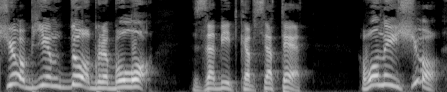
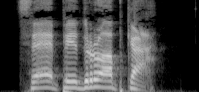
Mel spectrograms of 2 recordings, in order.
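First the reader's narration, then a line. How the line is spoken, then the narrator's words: Hoarse curt remark. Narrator (Ukrainian): хрипко кинув Грипхук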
